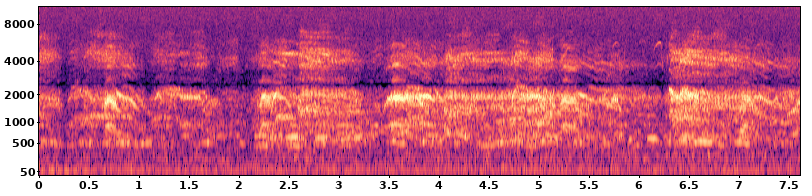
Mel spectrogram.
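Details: Several whooper swans in a busy honking chorus, nasal trumpeting calls layered and nearly continuous, swelling in bursts, with steady hiss underneath.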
